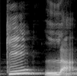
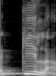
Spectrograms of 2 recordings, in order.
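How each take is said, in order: First: Slow sounded-out word. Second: Said in the usual way. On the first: Shown as a demonstration. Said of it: "केला बोलने पर". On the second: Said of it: "क में ए की मात्रा".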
